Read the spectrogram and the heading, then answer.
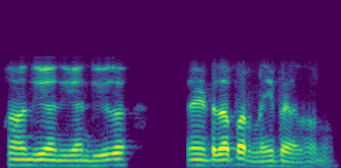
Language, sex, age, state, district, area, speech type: Punjabi, male, 18-30, Punjab, Patiala, urban, conversation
